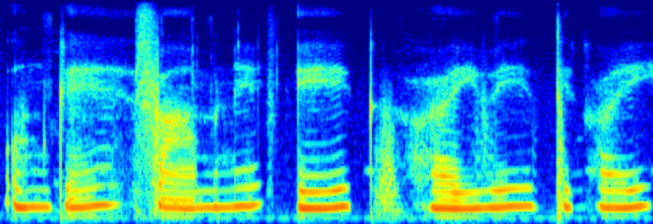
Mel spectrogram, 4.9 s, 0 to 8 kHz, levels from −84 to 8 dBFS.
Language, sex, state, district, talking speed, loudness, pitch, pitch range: Hindi, female, Haryana, Rohtak, 60 wpm, -16 LUFS, 230 Hz, 225-240 Hz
